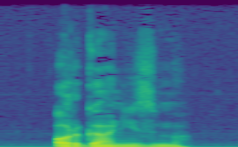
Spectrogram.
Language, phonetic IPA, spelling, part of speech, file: Polish, [ɔrˈɡãɲism̥], organizm, noun, Pl-organizm.ogg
